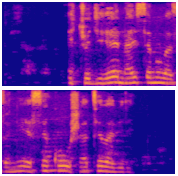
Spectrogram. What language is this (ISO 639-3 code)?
kin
